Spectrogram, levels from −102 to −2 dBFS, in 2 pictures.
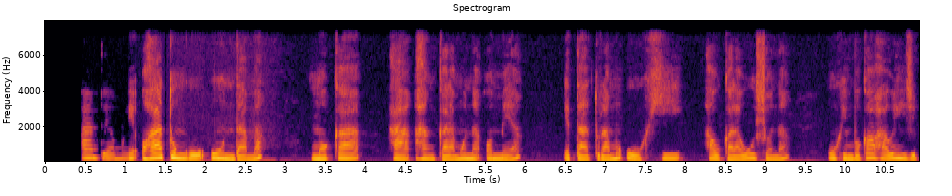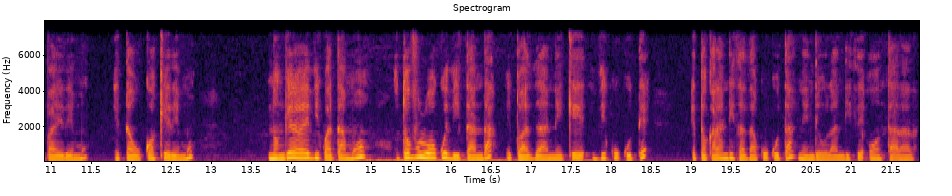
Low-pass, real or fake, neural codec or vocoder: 7.2 kHz; real; none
